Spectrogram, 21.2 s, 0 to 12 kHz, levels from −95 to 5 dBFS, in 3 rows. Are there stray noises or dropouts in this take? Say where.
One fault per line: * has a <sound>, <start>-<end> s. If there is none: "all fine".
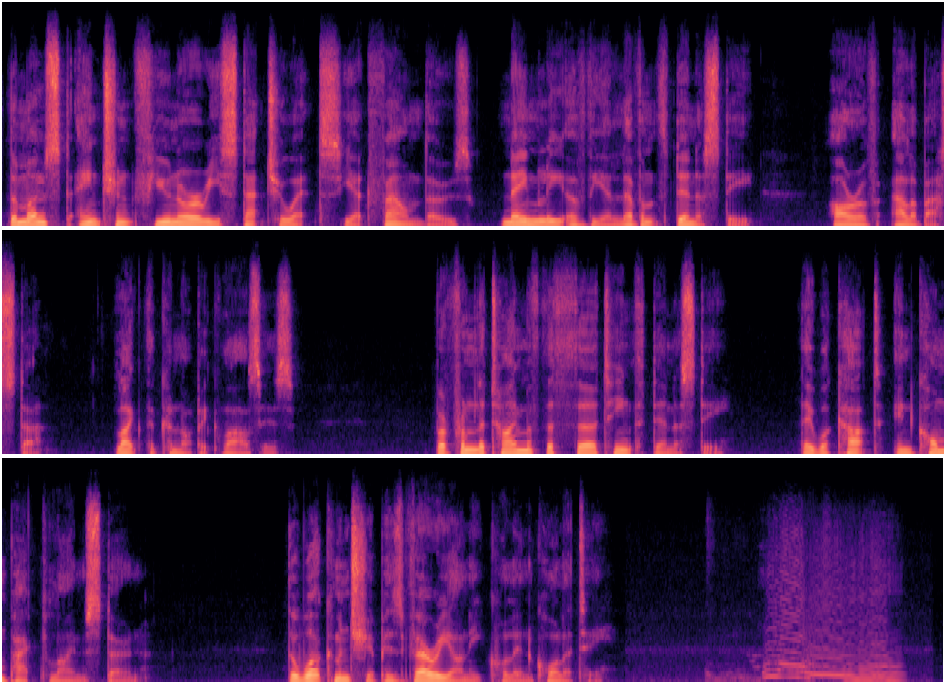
* has a sigh, 19.4-20.9 s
